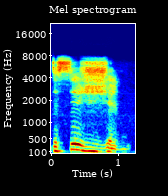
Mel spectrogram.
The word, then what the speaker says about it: decision: H decision decision decision it's a it's a j sound decision decision not Z like zebra but like measure decision decision that's it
